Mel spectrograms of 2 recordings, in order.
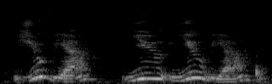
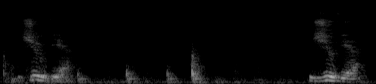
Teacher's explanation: That double L, you can make it sound like a Y, lluvia, lluvia, or like a J. I like, and neither, they're both actually right, this sounds, but I like to make it sound like a J, lluvia.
